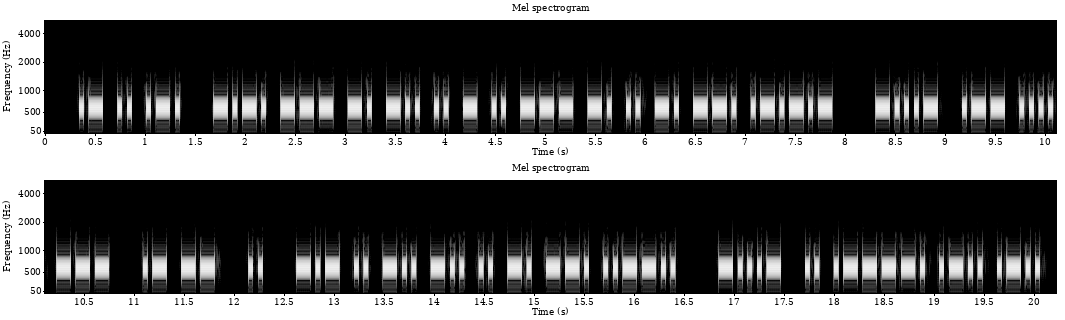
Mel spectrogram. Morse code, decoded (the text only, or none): AIR CONDITIONING. <BT> WHO AM I KIDDING? <BT> I'LL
